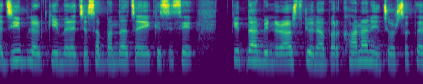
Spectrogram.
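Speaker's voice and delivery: ordinary delivery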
